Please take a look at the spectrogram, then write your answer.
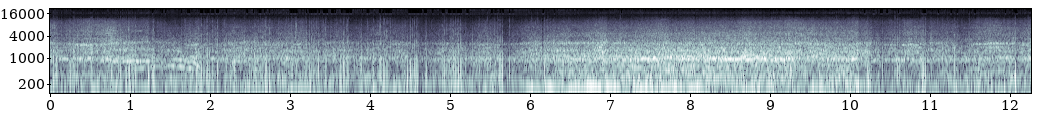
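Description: Two-cycle go-karts racing on the Orange County Fair Speedway Thunderdome oval, a dense continuous buzz of many small engines droning and whining together at steady high volume, with race announcing blended in underneath.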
